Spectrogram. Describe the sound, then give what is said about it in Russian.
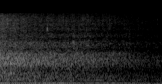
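A steady, hissing wash of ocean surf rolls on with no voices, slowly growing quieter over a couple of seconds as the waves fade away. “Шум прибоя постепенно стихает.”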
